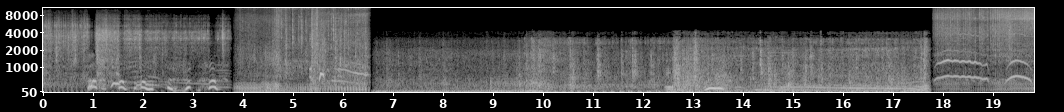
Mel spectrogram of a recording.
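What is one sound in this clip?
A small motor engine rumbles and putters steadily outdoors.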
